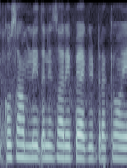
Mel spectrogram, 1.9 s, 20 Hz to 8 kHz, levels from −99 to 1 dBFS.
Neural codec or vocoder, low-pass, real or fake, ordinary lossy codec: none; 7.2 kHz; real; none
